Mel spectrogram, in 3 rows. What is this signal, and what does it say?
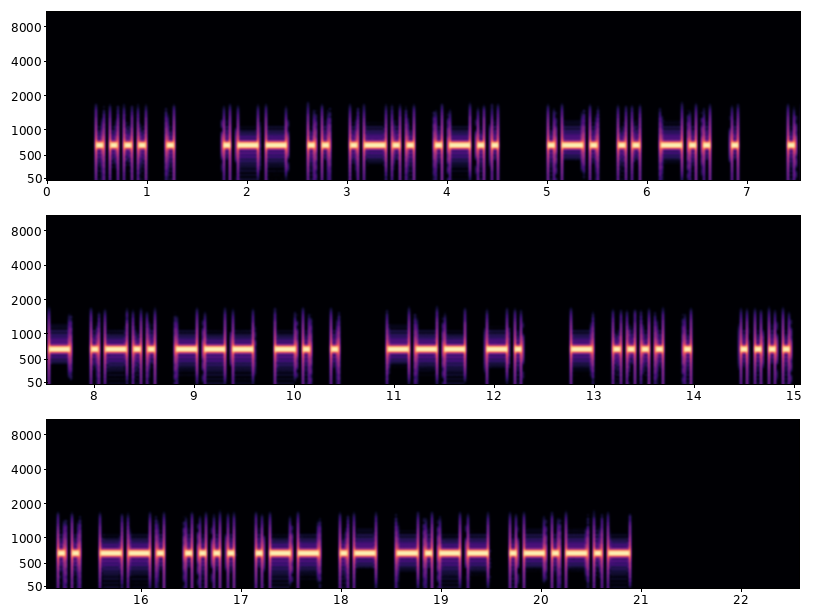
Morse code, heard as a keyed tone, about 17 wpm, 700 Hz. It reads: HE WILL RIDE ALONE ON THE HIGHWAY.
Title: Sentences from Top 1400 Words 17wpm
